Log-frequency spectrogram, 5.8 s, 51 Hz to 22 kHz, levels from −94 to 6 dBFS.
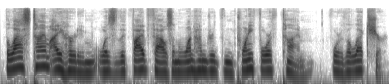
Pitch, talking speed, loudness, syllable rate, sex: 135 Hz, 185 wpm, -18 LUFS, 4.5 syllables/s, male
